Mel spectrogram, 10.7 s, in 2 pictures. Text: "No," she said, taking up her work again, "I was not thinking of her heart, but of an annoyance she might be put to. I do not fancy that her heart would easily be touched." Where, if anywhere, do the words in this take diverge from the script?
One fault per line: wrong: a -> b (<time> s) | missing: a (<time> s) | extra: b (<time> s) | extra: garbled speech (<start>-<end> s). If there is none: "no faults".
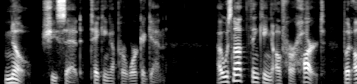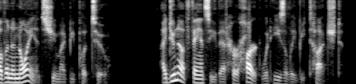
no faults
